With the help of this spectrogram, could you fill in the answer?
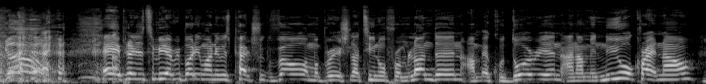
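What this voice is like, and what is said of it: English accent. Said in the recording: “I've never heard Ecuadorian said in an English accent.”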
